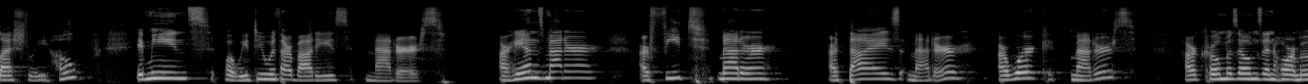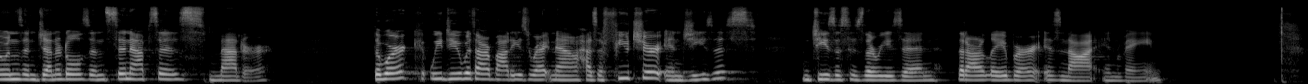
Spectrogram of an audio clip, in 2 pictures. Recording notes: This conference lecture was given at the CPT's 2016 theology conference on human sexuality, Beauty, Order, and Mystery: A Christian Vision of Sexuality.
